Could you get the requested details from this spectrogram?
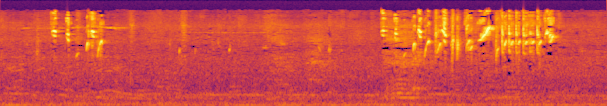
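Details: European goldfinch, a 'khlawi' wild bird, giving 'btebta'-style song: a few brief high twitters early, a quiet pause, then a lively burst of fast buzzy trills and liquid tweets near the end over low hum.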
